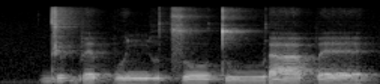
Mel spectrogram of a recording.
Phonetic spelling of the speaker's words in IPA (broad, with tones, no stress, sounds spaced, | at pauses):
d ɪ˦ b ɛ˨ p ʊ˨ ɲ ʊ˨ t͡s oː˦ t uː˦ ɾ aː˦ p ɛ˦˨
